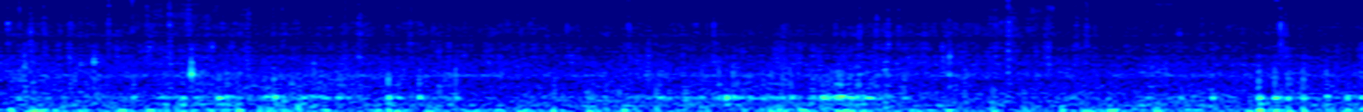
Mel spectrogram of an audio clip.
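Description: Paper pages of a stamp album burning: faint crackling from the flame with scattered small ticks and pops.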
